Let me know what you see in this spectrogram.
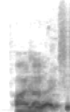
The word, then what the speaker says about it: Pi Labs: Pi Labs.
